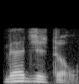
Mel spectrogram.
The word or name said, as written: vegetal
